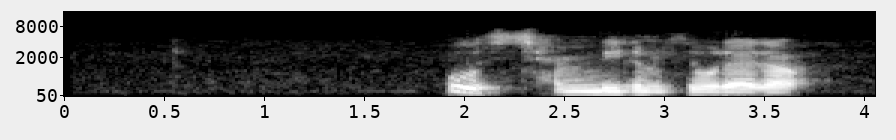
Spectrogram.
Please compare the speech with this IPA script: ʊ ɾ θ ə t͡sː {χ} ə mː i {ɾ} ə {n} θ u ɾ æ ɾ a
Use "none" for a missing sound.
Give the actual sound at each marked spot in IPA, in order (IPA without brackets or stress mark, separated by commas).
ħ, l, m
